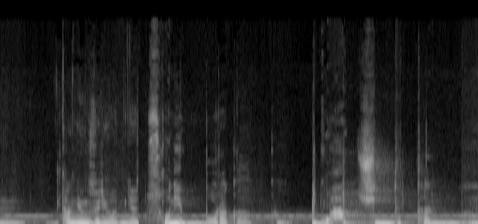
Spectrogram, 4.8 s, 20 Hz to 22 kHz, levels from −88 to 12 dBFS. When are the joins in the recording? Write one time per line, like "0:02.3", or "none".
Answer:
0:01.3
